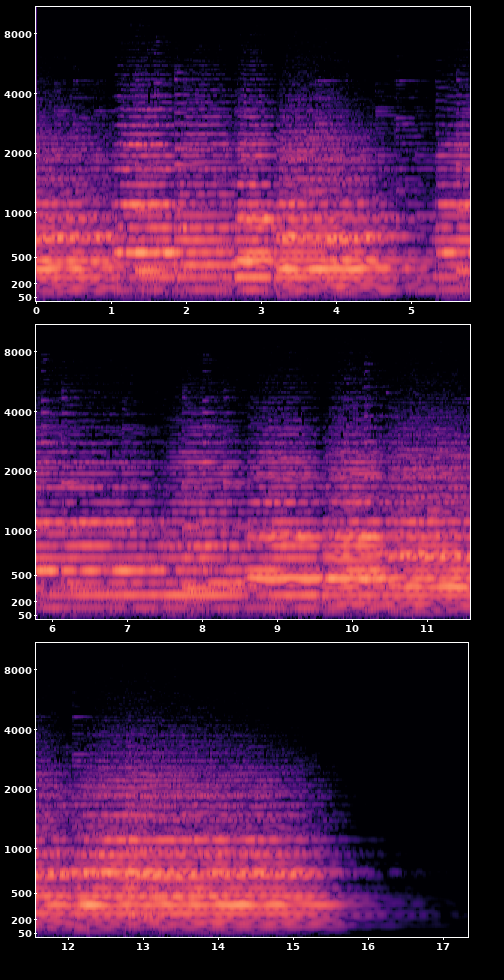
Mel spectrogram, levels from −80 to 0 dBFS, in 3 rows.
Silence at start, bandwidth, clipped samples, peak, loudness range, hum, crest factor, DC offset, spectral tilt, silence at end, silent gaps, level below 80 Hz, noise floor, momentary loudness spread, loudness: 0 s; 6.8 kHz; under 0.1%; -6 dBFS; 4 LU; none; 16 dB; under 0.1%; -8 dB/octave; 1.5 s; none; -62 dBFS; -74 dBFS; 6 LU; -22 LUFS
